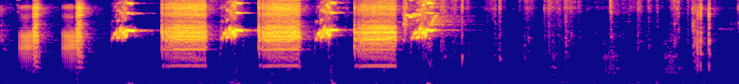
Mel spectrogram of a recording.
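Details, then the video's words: Loud singing Javan myna, kept to rouse other mynas into song: a string of coarse, drawn-out squawking blasts broken by brief clear whistles, fading into softer scattered clicks. "suara KERAS jalak kebo gacor full isian bikin semua burung jalak emosi gacor"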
